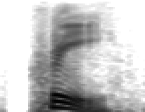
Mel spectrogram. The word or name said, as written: Crees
